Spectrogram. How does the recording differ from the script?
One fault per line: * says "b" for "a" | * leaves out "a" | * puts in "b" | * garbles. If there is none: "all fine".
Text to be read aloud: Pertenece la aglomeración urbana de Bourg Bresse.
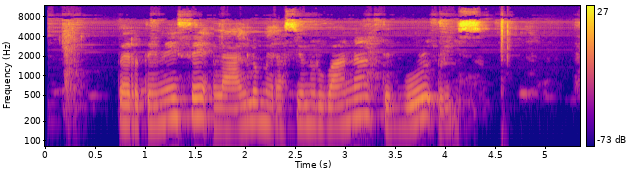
all fine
